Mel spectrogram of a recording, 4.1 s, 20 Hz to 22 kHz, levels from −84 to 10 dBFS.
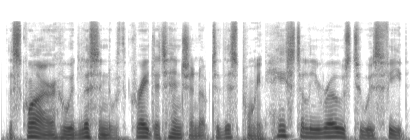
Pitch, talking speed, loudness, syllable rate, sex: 95 Hz, 250 wpm, -18 LUFS, 6.1 syllables/s, male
